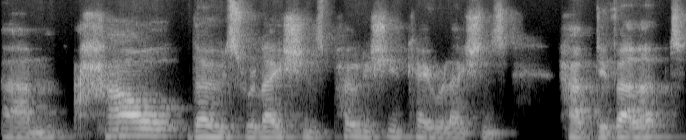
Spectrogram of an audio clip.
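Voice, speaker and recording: A man, somewhat breathy, at a fairly slow pace, with audible room echo. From Poland. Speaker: professor. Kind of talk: lecture. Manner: halting, many repetitions.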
